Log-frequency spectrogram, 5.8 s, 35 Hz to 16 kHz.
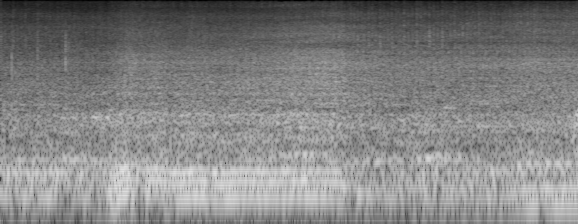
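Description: Engine of a classic air-cooled Porsche 911 Targa running at low revs as the car rolls slowly past, the rumble strongest a second or two in and easing off.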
